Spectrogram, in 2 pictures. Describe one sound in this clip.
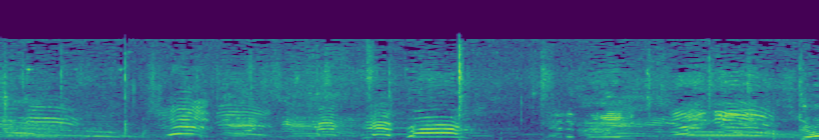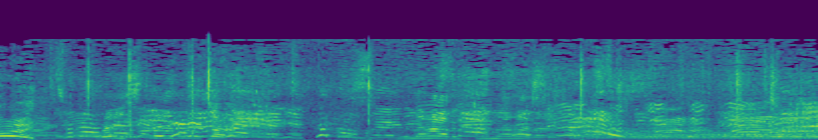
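A soccer ball thuds off a kick.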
